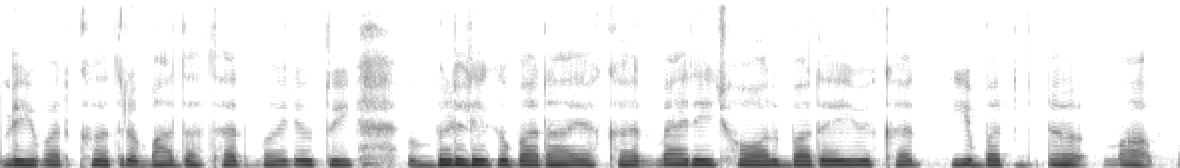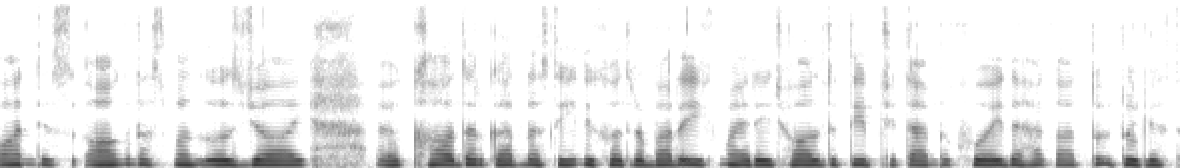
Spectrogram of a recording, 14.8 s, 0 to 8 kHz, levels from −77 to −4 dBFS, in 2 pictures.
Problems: none marked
